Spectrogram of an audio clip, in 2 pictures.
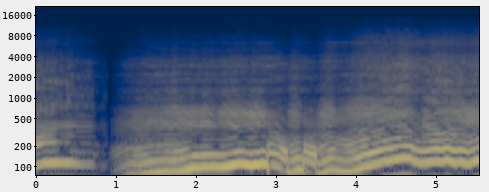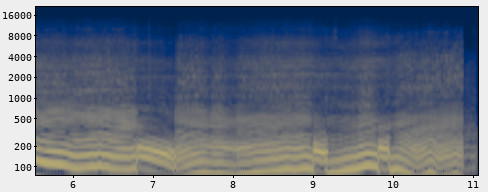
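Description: Off-road motorcycle engine revving hard, its pitch rising and falling again and again as the rider works the throttle through deep mud. There is a brief drop-out about a second in.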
